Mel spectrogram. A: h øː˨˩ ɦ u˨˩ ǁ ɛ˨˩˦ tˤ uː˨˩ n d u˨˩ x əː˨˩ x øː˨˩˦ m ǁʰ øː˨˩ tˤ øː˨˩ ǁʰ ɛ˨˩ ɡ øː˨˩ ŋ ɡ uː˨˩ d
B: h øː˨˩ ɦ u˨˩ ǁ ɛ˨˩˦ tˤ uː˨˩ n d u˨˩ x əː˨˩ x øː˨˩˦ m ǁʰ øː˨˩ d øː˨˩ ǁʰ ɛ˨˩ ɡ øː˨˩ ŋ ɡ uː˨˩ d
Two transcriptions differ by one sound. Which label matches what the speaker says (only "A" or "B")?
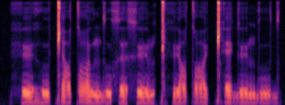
A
